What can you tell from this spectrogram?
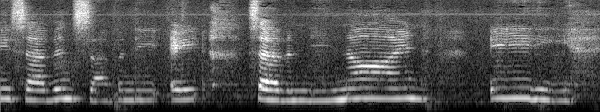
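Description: A young boy counting aloud in a sing-song chant, drawing out each number.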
